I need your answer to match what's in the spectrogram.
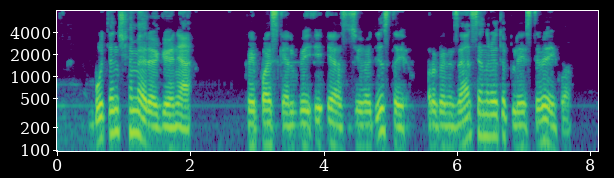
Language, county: Lithuanian, Šiauliai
